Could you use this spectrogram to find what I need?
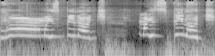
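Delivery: high, slow wail over ruined spinach; dismayed wail. Real, not acted. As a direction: lament it, dragged out. Dogs trampling her spinach.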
